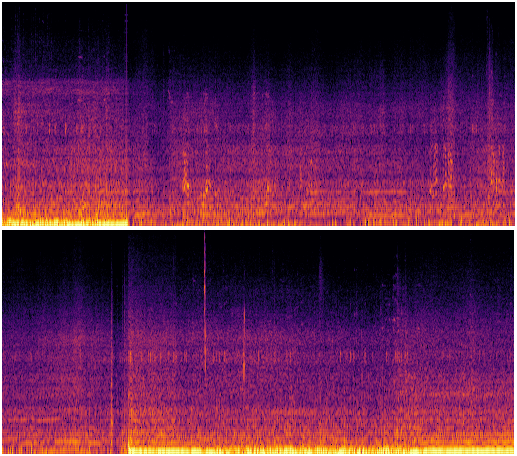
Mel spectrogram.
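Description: A motorbike engine hums steadily while riding.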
